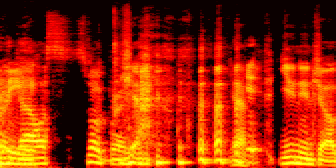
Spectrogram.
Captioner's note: laughs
